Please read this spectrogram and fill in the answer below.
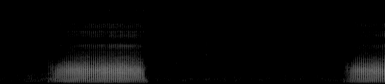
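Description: Loud, buzzing, rattly snores about a second long, about three seconds apart, in a quiet room. Snoring in a sleeping dog.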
